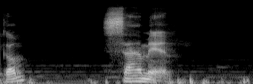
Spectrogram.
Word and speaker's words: salmon: Oh no, no, no, mot ça il est prononcé comme salmon. Salmon. L n'est pas prononcé.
